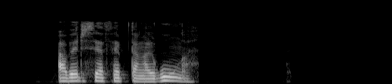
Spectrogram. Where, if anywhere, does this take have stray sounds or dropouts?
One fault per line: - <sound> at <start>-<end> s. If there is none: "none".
none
